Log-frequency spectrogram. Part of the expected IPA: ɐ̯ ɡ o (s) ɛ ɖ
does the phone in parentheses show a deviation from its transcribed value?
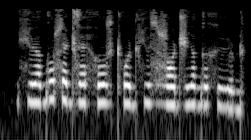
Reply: yes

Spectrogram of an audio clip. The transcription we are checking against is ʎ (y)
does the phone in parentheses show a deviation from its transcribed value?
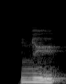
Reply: no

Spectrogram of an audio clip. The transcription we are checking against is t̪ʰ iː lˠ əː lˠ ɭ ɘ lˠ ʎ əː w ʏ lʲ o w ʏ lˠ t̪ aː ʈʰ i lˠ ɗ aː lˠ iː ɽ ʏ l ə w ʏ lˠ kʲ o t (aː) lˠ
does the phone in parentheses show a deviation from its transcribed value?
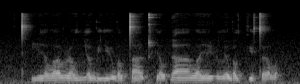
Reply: yes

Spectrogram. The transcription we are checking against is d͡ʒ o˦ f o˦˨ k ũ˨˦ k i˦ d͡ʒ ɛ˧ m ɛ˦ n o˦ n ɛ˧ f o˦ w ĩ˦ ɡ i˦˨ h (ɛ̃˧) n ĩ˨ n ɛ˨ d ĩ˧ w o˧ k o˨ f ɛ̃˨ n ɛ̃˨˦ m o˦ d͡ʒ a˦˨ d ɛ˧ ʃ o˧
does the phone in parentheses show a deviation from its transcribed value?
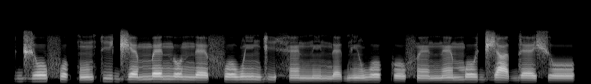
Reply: no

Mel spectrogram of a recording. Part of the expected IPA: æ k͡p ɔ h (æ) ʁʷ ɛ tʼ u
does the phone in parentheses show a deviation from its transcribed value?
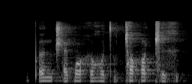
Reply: yes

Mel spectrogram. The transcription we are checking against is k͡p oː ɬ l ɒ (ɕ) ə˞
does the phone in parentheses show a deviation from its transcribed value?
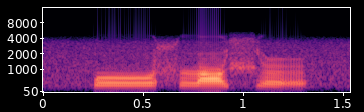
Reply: no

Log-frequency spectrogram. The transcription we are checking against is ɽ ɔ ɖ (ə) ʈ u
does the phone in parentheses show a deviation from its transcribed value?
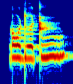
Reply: no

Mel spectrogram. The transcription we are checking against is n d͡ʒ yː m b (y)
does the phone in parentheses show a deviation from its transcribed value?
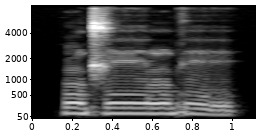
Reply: no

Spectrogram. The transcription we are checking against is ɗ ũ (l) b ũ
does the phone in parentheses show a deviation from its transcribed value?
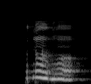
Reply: no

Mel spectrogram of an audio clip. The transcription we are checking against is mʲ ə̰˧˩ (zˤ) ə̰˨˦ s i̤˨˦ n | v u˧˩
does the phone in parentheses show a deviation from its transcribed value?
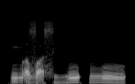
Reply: no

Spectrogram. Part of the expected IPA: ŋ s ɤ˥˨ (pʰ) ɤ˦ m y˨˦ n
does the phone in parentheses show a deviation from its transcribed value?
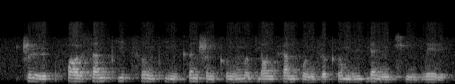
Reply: yes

